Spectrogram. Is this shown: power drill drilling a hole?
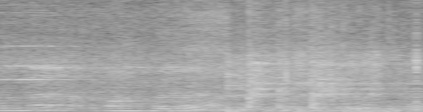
no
